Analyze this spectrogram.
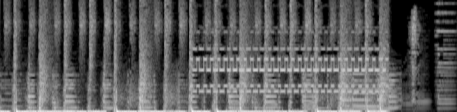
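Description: A cell phone ringtone plays loudly, a bright, busy electronic melody with a thumping beat repeating for about four seconds before cutting off, with no voices over it.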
